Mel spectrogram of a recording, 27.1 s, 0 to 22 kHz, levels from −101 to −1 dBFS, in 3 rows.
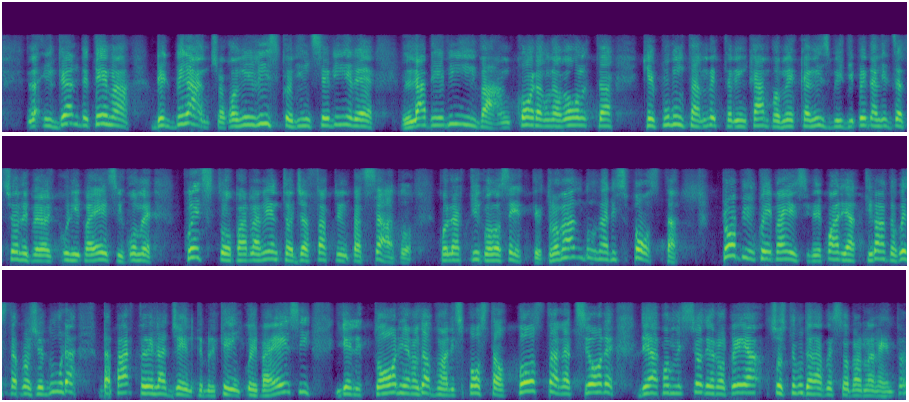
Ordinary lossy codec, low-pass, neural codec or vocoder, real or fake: none; none; codec, 16 kHz, 2 kbps, FreqCodec, smaller model; fake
